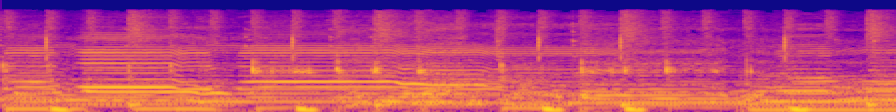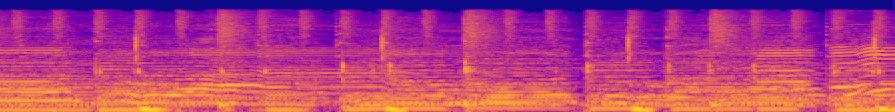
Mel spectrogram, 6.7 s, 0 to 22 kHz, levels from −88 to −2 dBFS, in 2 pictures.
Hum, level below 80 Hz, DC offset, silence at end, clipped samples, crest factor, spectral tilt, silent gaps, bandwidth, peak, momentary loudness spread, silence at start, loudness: none; -24 dBFS; under 0.1%; 0 s; under 0.1%; 16 dB; -4 dB/octave; none; 16.5 kHz; 0 dBFS; 6 LU; 0 s; -18 LUFS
